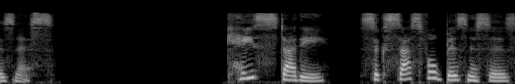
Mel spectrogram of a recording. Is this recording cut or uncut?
uncut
